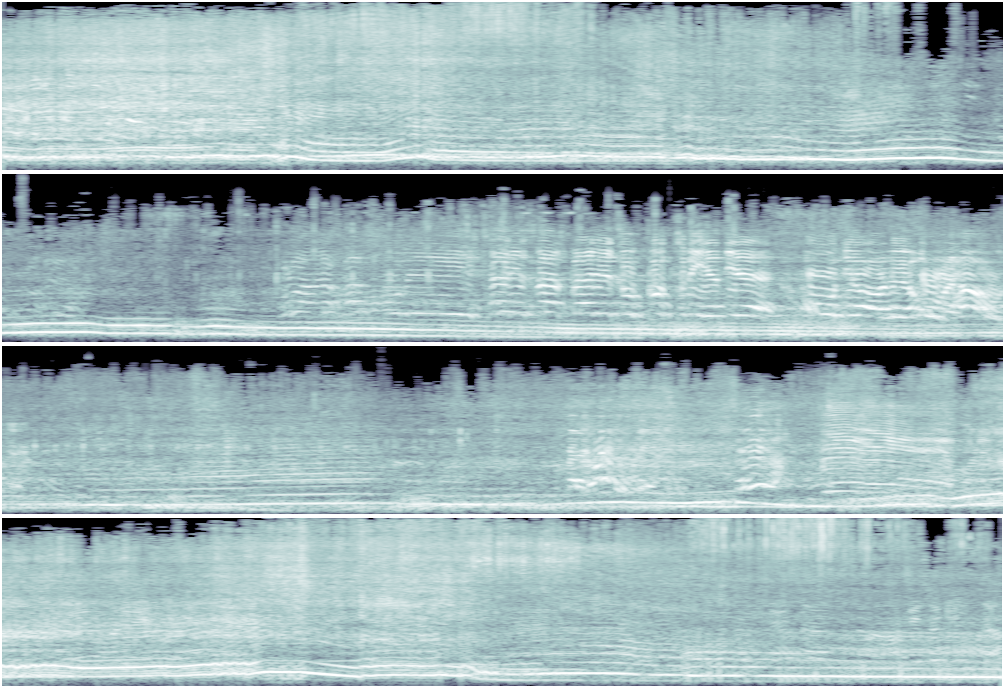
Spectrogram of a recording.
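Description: Several bilcross race cars on track, their engines revving up and falling back again and again through the corners and gear changes.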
